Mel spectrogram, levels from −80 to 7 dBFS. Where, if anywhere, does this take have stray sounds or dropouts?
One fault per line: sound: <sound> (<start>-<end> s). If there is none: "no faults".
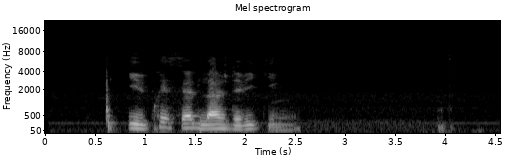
no faults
